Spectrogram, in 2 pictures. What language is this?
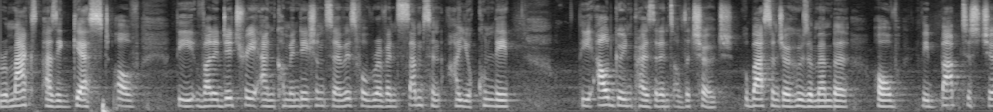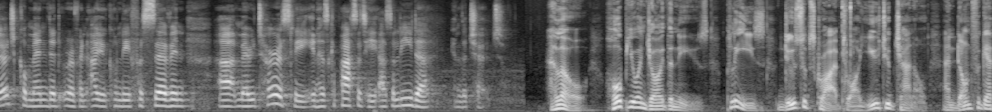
English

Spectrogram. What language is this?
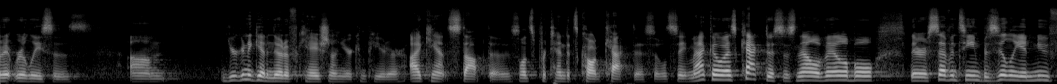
English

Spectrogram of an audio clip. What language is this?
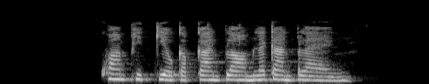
Thai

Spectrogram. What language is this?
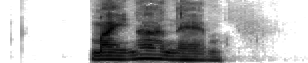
Thai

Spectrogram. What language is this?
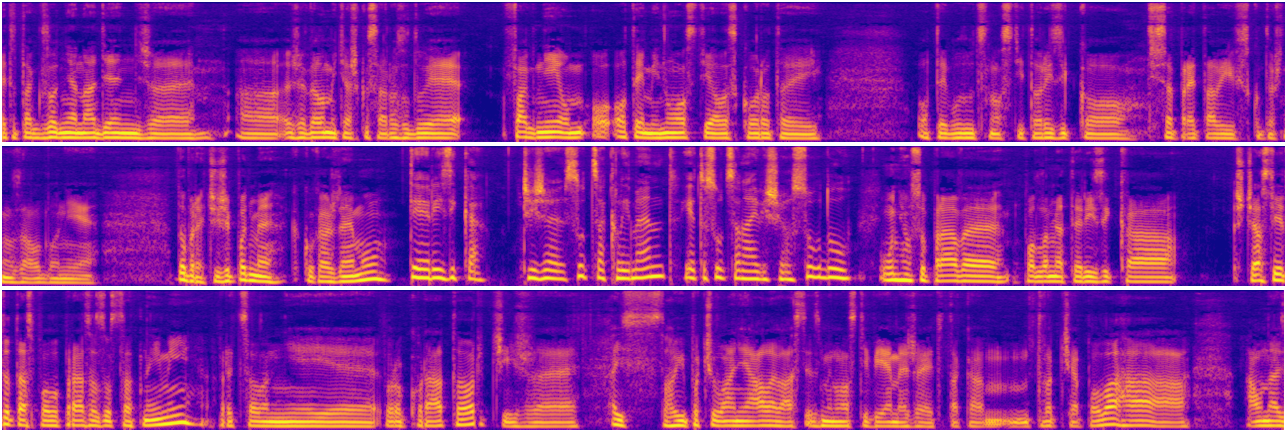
Slovak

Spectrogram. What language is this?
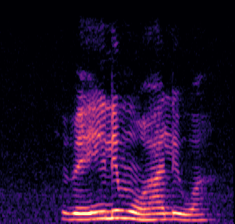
Northern Sotho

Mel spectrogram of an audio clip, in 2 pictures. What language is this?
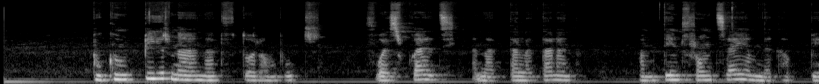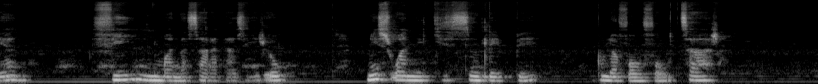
Malagasy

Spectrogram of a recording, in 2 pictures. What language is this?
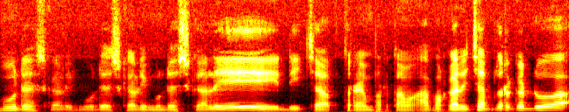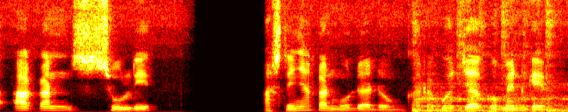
Indonesian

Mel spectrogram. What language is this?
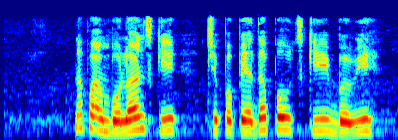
Pashto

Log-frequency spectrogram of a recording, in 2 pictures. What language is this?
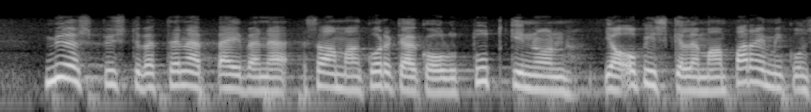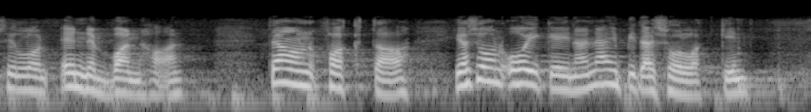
Finnish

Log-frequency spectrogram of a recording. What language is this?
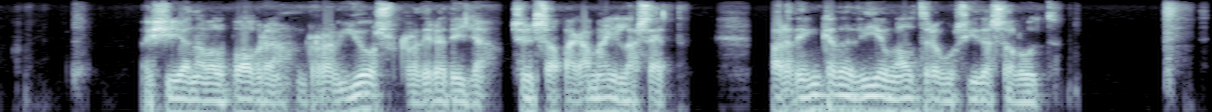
Catalan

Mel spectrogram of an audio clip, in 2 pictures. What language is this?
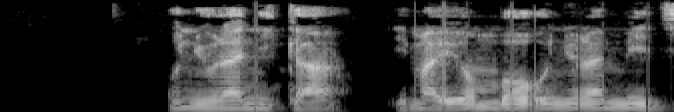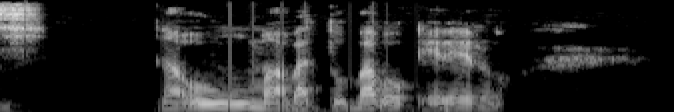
Duala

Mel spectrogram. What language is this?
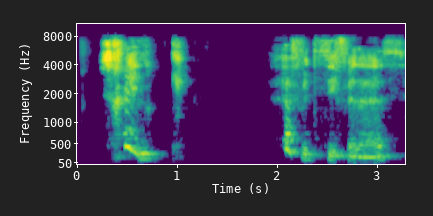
Kabyle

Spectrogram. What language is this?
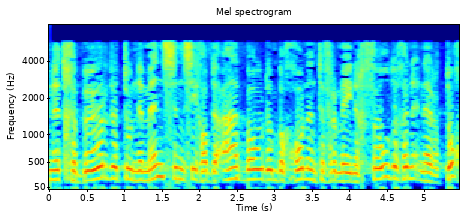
Dutch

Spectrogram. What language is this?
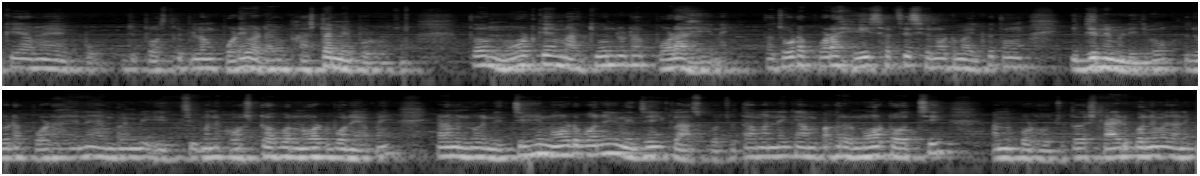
Hindi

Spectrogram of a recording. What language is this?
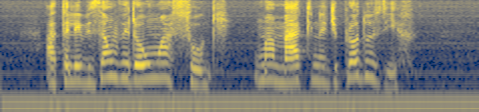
Portuguese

